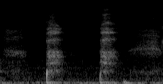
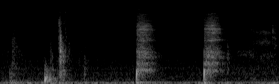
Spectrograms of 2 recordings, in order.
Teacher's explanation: if you feel your throat, there is no vibration, or it's very, very soft. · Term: voiceless consonants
